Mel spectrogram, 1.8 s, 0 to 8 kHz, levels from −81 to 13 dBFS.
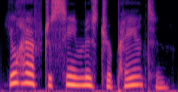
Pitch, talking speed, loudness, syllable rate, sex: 240 Hz, 200 wpm, -15 LUFS, 4.2 syllables/s, female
